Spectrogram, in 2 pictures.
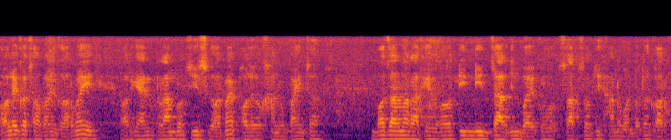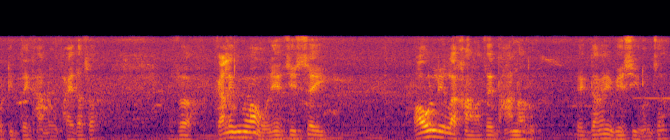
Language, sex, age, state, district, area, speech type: Nepali, male, 60+, West Bengal, Kalimpong, rural, spontaneous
